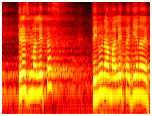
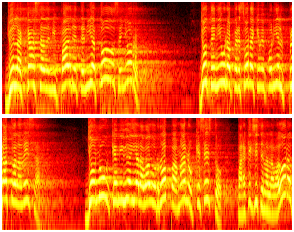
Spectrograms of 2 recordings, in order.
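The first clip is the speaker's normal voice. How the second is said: high, strained, tearful protest to God; retold crying complaint; 7 semitones higher, 3 dB louder than usual. Young cook complaining to the Lord, tearful and higher. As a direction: pour out a half-sobbing lament. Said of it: "entré a mi cuarto llorando".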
